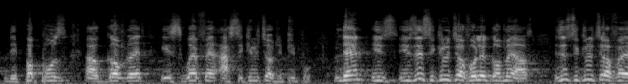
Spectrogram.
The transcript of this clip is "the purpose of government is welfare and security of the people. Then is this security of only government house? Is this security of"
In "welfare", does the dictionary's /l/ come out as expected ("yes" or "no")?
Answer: no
